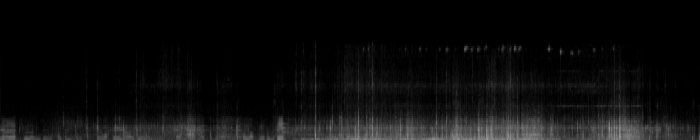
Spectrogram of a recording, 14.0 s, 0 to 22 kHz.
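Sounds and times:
bike rumble and rattling clatter: 1.6 - 4.1, 5.8 - 14.0
wind on microphone: 5.8 - 12.4.

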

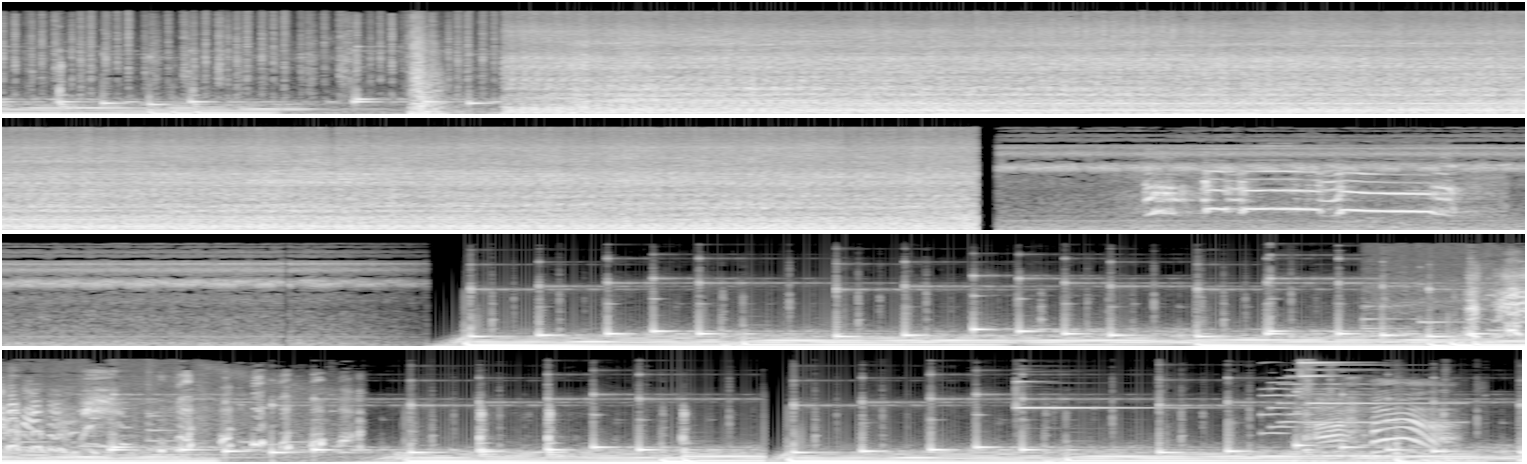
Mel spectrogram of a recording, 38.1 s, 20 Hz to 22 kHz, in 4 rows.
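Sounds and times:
tractor engine running: 0.0 - 15.6
rooster crowing: 16.6 - 19.0.

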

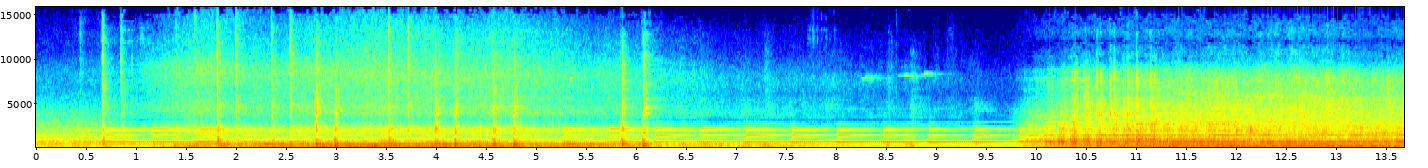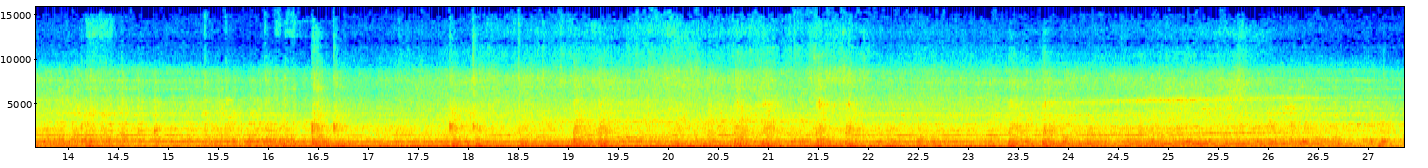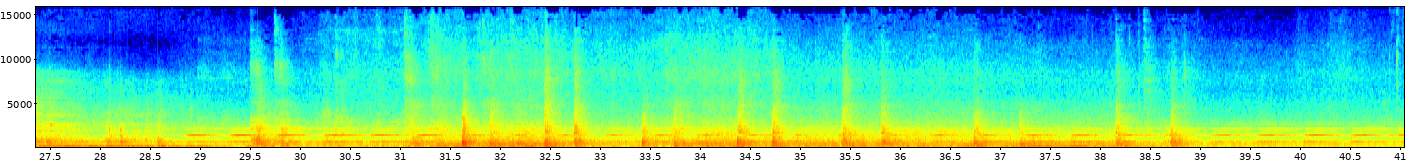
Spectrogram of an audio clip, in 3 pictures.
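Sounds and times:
level crossing warning bell: 0.3 - 27.0, 28.3 - 41.0
train wheels clattering: 9.9 - 28.8, 29.4 - 39.1.

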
